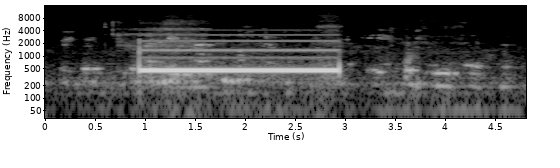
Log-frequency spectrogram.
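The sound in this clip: A single steady electronic ringback tone from a phone call that goes unanswered, lasting about two seconds over faint background voices and room noise.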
